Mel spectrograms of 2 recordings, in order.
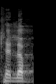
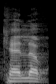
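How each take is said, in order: First: The word ends with a p sound. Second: The word ends with a v sound. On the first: "pronunciation அப்படி இருக்கும்" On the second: "கெலவ் இல்ல கெலப் அப்படின்னு சொல்லலாம்"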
